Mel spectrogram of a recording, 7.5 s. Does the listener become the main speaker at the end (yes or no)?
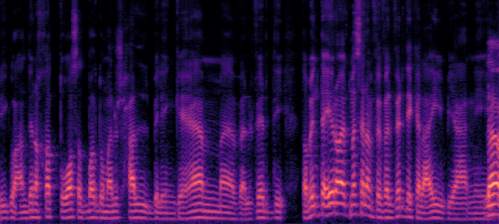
yes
